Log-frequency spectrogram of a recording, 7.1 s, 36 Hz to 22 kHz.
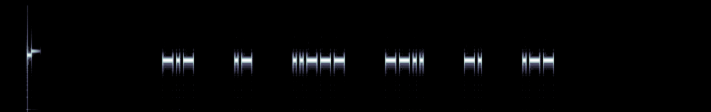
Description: Morse code, heard as a keyed tone, about 36 wpm, spaced as for 16 wpm, 700 Hz. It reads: KA2ZNW
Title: USA Call Signs - 6 Characters - 4x Character Spacing - 35wpm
